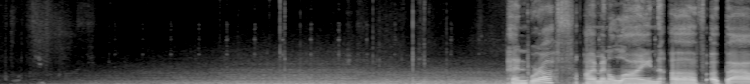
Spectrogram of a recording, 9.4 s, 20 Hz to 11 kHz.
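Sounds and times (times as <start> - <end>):
low car engine and road rumble: 0.0 - 9.3
car turn signal ticking inside the vehicle: 1.3 - 6.1
speech: 6.4 - 9.3.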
